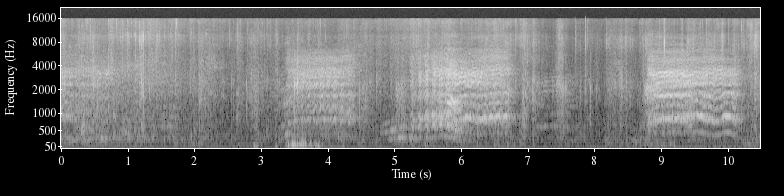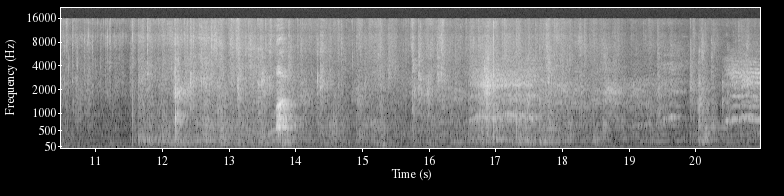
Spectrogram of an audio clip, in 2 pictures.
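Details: Barbari and Sojat female goats, does that have given birth once or twice, at a farm in Ajmer, Rajasthan: repeated drawn-out quavering bleats every few seconds, some overlapping, amid farmyard hiss and brief clatter.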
